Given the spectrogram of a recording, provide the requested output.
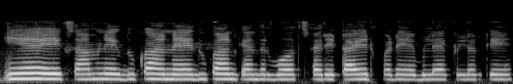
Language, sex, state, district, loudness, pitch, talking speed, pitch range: Hindi, female, Rajasthan, Barmer, -15 LUFS, 235 Hz, 200 wpm, 230-245 Hz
